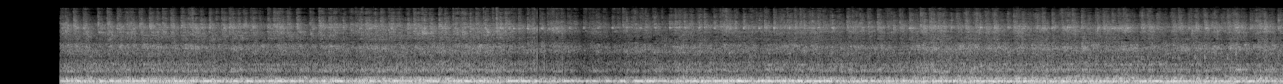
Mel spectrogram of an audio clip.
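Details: 1971 Camaro SS 402 big block at idle: deep, loping, uneven beat with no steady rhythm; rough idle, cause not identified.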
